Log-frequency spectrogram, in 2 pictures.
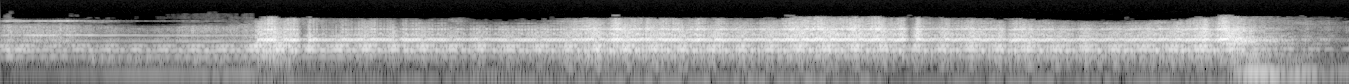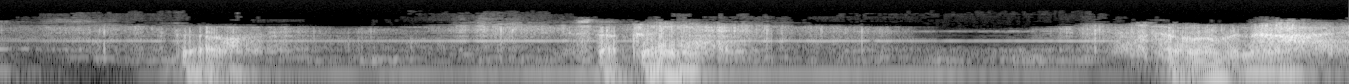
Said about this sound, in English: You'll hear that bell ringing in your mind as long as you live.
